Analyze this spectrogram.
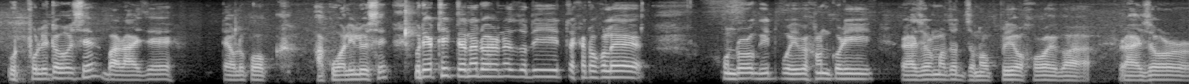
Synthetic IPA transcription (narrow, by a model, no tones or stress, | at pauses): utpʰolitɔɦojsɛbaɹajzɛ | tɛʊ̃lʊkɔk | akualilojsɛɡ̥otikɛtʰik̚tɛnɛdʱɔɹɔnɛzoditɛkʰɛtxɔkɔlɛ | xundɔɹɡitpoɹibexɔnkoɹi | ɹajzɔɹmazɔtzɔnɔpɹiɔhɔjba | ɹajzɔɹ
